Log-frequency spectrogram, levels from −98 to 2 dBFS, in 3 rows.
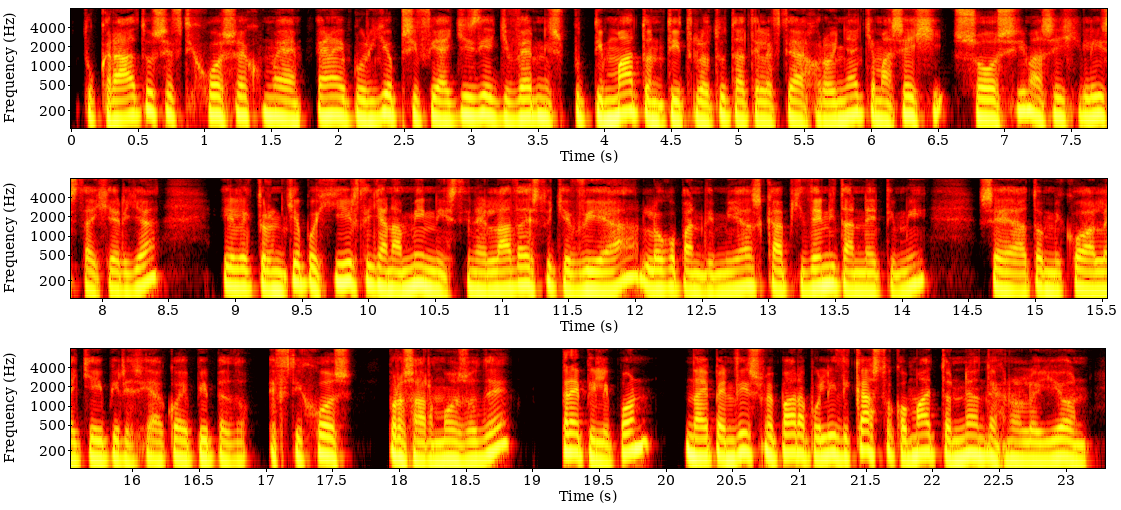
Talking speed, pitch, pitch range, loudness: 160 wpm, 155 Hz, 140-170 Hz, -23 LUFS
